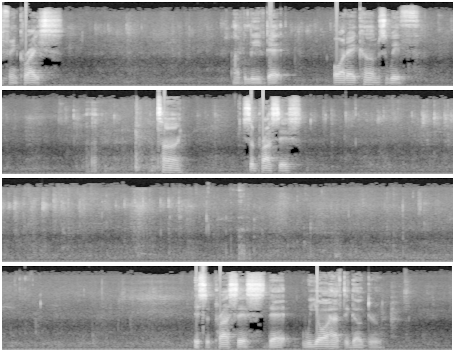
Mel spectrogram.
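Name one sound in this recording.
A man speaks in short bursts with long pauses.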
